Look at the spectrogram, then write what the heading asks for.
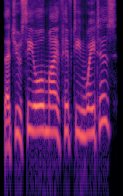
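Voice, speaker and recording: A man's voice: medium pitch, expressive, moderate pace, no echo, clean studio sound, pitched above the performer's own voice, close to an everyday voice. Man playing a breathless, agitated foreign hotelier. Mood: shocked. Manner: breathless, stammering, broken English.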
